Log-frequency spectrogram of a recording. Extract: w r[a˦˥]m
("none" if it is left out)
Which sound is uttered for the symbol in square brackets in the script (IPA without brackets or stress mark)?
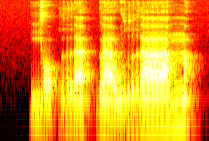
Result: a˦˥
